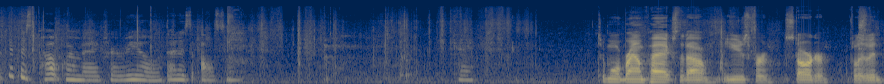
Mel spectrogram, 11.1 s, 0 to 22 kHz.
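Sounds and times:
paper envelopes crinkling: 0:00.0 - 0:06.8.

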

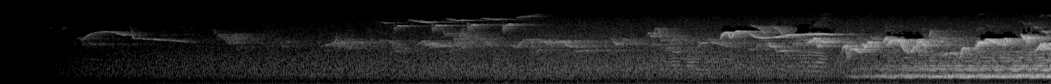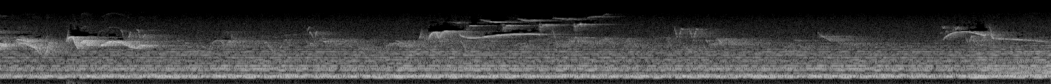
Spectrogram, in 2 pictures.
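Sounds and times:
birds chirping and singing: 0:04.0 - 0:21.0
ambient synthesizer chord: 0:08.1 - 0:21.0.

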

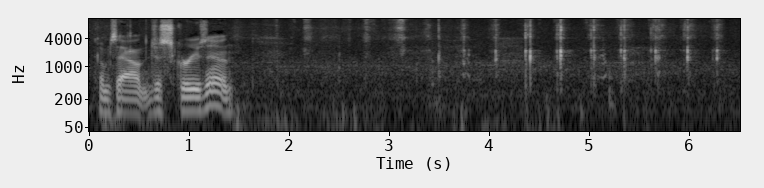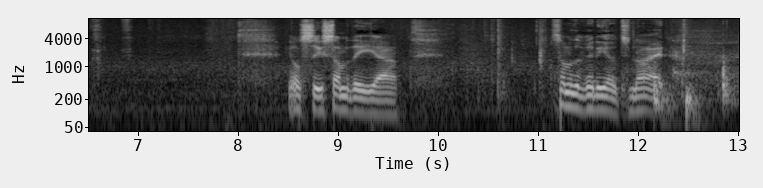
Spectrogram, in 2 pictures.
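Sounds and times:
soft handling rubs: 0:01.4 - 0:03.8, 0:06.5 - 0:08.0
lens screwing clicks: 0:02.1 - 0:06.7.

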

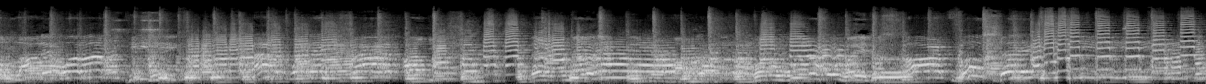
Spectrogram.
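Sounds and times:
banjo: 0:00.0 - 0:12.0
person singing: 0:00.0 - 0:12.0
tuba: 0:00.0 - 0:12.0
trombone: 0:01.0 - 0:12.0
trumpet: 0:01.4 - 0:09.4, 0:10.0 - 0:12.0.

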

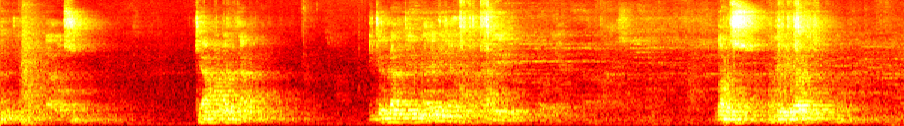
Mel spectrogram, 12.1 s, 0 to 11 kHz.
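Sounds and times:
man speaking into a microphone: 0:00.0 - 0:01.6, 0:02.6 - 0:04.2, 0:04.9 - 0:08.5, 0:09.5 - 0:11.5.

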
